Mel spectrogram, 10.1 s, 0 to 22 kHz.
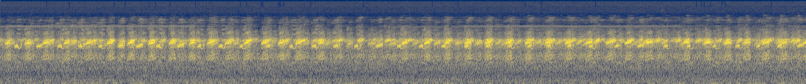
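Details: Evening chorus of frogs in Gyeongju, Korea, on 25 June: loud, fast pulsed croaks from many callers overlapping, about four notes a second in a steady, unbroken rattle.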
